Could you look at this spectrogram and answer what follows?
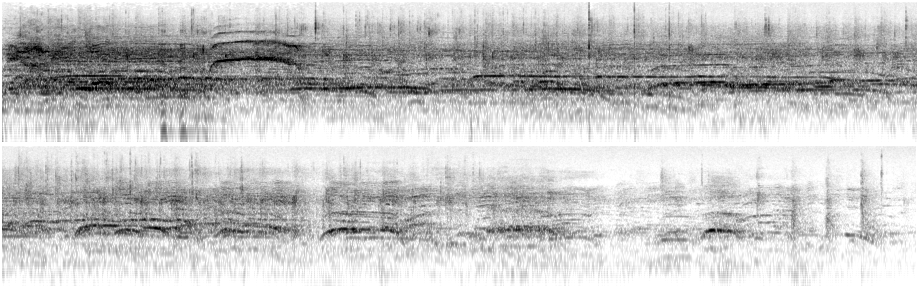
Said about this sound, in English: to let you say thank you to them by yelling and shouting words of thanks to them. I'm gonna count to three, and when I do it, find your youth leader, face them, and make them uncomfortable by yelling that you love them. One, two, three, go!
